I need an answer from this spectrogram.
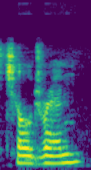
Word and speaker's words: children: This is one of those examples where the E almost sounds like it's making the I. However, it's children. N, not in, children.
